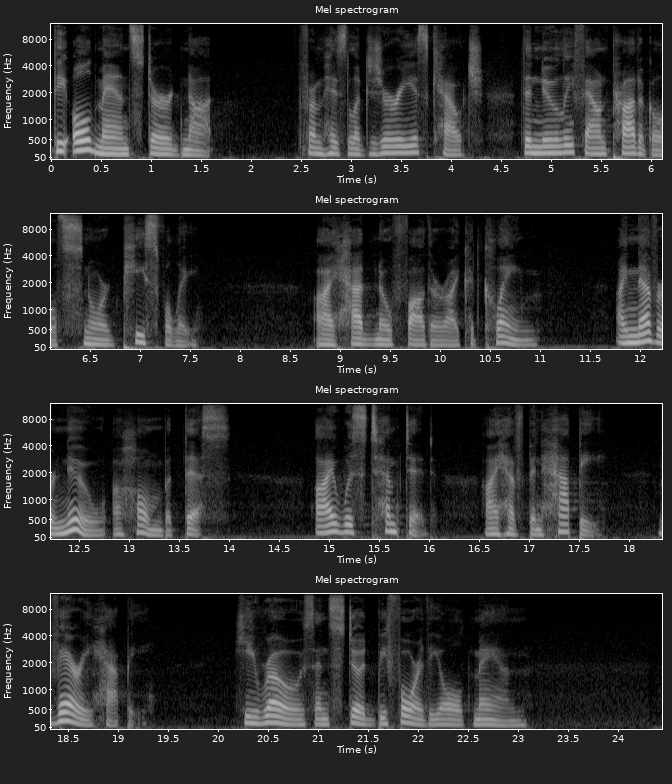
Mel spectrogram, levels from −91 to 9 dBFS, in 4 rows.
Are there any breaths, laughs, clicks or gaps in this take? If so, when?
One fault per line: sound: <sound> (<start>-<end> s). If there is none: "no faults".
no faults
